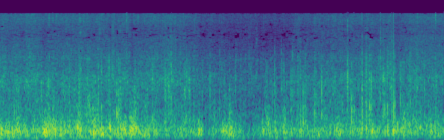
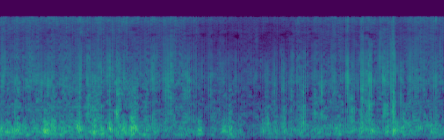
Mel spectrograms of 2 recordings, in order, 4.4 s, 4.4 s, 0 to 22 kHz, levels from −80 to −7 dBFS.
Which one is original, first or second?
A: first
